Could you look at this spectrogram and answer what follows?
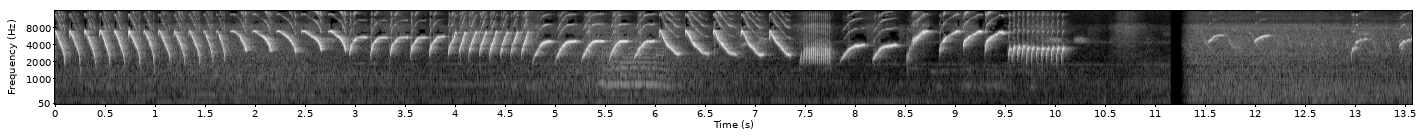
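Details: Extended Belgian canary song of fast falling whistled trills, buzzy rattling passages and swooping notes, broken by a short pause, then a few quieter scattered notes over background hiss.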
